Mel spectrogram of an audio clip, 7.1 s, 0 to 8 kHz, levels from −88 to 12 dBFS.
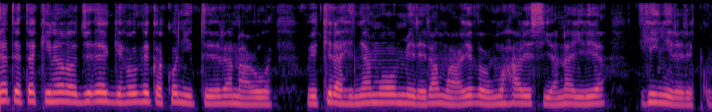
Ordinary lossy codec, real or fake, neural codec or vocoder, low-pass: none; fake; codec, 16 kHz, 4.8 kbps, FACodec; 7.2 kHz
